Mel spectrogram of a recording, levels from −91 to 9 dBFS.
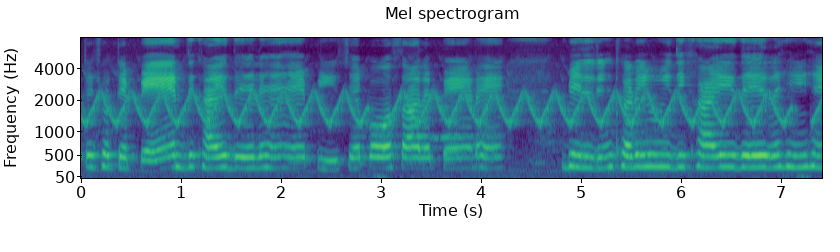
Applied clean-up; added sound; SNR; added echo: none; Alarm / Car; 12 dB; none.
